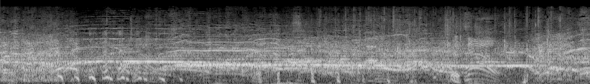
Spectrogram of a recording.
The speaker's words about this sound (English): It's a round of applause. People go nuts in the audience for no underwear.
